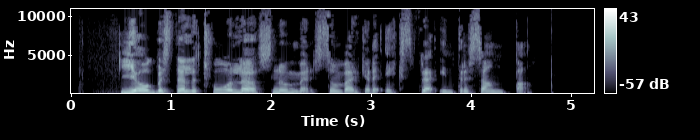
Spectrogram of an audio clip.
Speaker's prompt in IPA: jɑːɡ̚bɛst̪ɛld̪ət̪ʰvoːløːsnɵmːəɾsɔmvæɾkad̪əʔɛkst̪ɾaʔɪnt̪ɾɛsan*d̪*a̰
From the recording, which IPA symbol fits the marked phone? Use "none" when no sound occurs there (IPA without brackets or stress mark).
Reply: t̪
